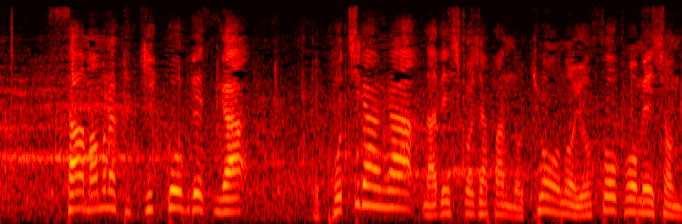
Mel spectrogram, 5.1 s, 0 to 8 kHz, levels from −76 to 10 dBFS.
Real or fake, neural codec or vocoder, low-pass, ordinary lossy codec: real; none; 7.2 kHz; MP3, 64 kbps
